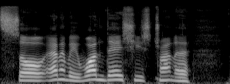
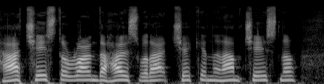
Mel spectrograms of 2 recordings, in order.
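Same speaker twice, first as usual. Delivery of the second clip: ordinary talk, nothing marked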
